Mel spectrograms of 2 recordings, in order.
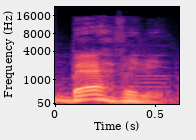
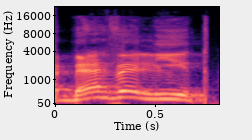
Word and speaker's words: Bervely: Pelo selo Bervely, Paulo Sérgio lançaria é Bervelito. Berveli a pronúncia. Na época eu gravei Bervel, eu não sabia a pronúncia, né? É um Y.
